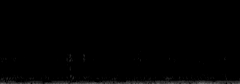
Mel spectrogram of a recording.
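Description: Quiet room tone with a steady low hum and a couple of faint computer mouse clicks.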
